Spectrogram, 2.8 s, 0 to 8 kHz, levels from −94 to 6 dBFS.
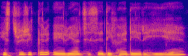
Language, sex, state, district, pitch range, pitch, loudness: Hindi, female, Arunachal Pradesh, Lower Dibang Valley, 195-220 Hz, 205 Hz, -13 LUFS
